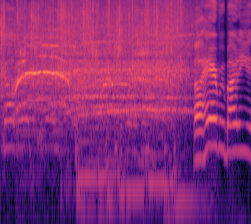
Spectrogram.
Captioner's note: audience cheers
